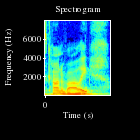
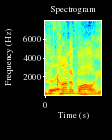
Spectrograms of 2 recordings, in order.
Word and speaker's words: Cannavale: I just realized I pronounced that wrong at the start. I said Cannavale.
